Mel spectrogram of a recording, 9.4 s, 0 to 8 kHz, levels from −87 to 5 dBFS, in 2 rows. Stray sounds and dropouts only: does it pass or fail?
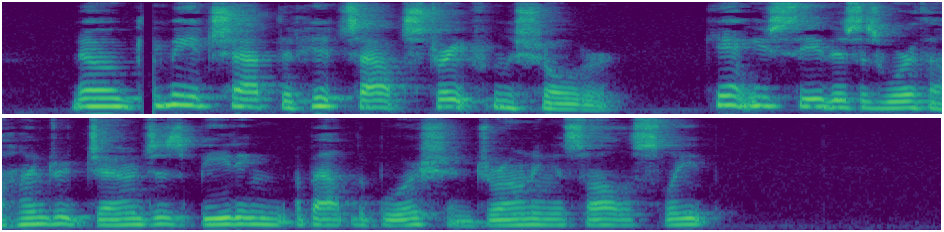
fail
